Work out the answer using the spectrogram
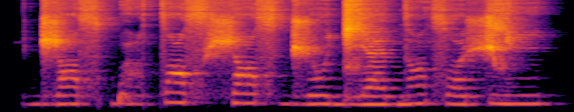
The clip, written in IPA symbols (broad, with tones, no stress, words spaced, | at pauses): d͡ʒɑ˨sˤɓṳ˨tˤi˦˨sˤ ʃɑ˧sˤd͡ʒo˨d͡ʑæ˨ dĩ˧sˤø˨˦ʃʑi˧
